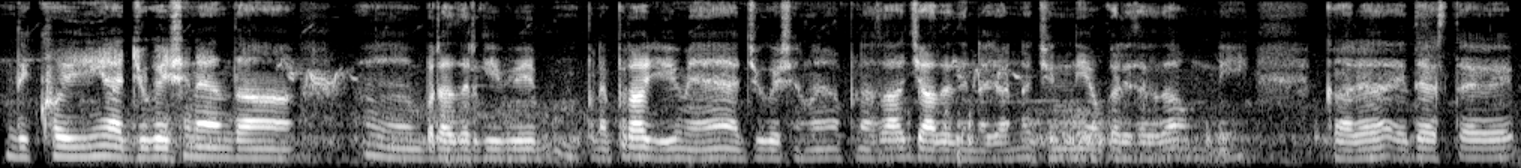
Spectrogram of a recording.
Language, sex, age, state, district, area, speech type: Dogri, male, 18-30, Jammu and Kashmir, Udhampur, rural, spontaneous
